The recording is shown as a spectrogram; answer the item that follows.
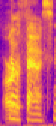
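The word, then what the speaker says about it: RTFKT: There's, I don't know if we talked about this in the last one, but there's a company called Artifact, and it's spelled really weird, RTK, whatever, FKT, I don't know, I can't spell. – Neither can they, apparently, because it's pronounced Artifact.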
